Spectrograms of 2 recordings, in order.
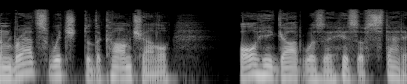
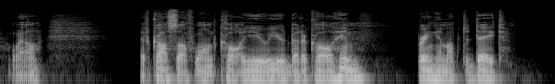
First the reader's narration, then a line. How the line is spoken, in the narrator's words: With an inner sigh, he told himself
